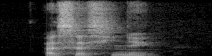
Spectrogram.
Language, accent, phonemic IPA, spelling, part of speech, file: French, France, /a.sa.si.ne/, assassiné, verb, LL-Q150 (fra)-assassiné.wav
- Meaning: past participle of assassiner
